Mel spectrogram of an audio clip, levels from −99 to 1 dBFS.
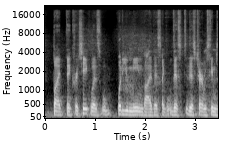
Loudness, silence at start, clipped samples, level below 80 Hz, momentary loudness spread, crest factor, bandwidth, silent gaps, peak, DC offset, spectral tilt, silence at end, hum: -19 LUFS; 0.15 s; under 0.1%; -54 dBFS; 5 LU; 18 dB; 19.5 kHz; none; 0 dBFS; under 0.1%; -6 dB/octave; 0 s; none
